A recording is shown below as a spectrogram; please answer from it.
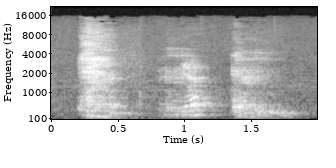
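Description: A person clearing their throat and coughing: three short, rough bursts about half a second apart.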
